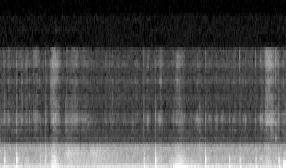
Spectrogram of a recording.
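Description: A solution is written on a classroom board in steady close strokes and taps, with a rhythm of short scratches and knocks and no talking.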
